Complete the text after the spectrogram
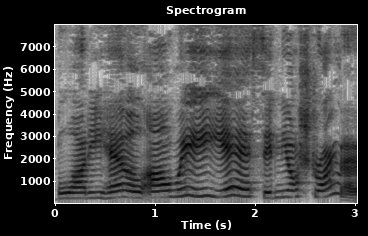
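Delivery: hammed-up fake Aussie accent; bad Australian accent. Fooling a stranger about being Australian, hammed-up bad Aussie accent. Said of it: "my shitty Australian accent".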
